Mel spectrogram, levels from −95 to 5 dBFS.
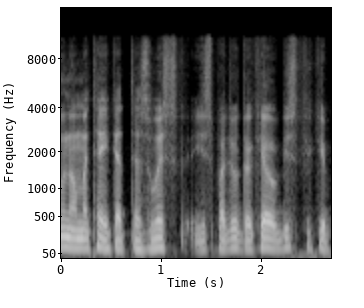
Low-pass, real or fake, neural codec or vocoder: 10.8 kHz; fake; codec, 16 kHz in and 24 kHz out, 0.4 kbps, LongCat-Audio-Codec, two codebook decoder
